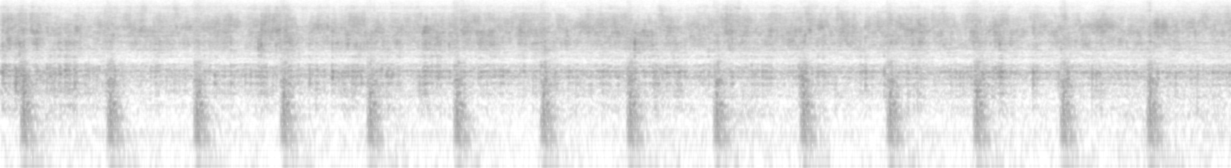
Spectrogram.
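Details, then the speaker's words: Milk steaming with the steam nozzle set shallower than before (nozzle holes barely visible) to get thicker foam: a soft, steady hiss with more chirping, with gentle rhythmic surges about every two-thirds of a second as the milk rolls; normal steaming. "자 저것보다 우유거품을 더 두껍게 하려면 어떻게 해야 되냐 굉장히 쉽 습니다 그것도 지금 바로 해볼게요"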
